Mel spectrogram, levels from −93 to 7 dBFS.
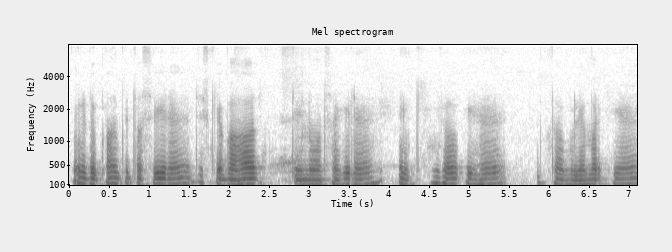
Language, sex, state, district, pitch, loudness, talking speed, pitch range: Hindi, male, Bihar, Purnia, 110 Hz, -38 LUFS, 150 wpm, 105-120 Hz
